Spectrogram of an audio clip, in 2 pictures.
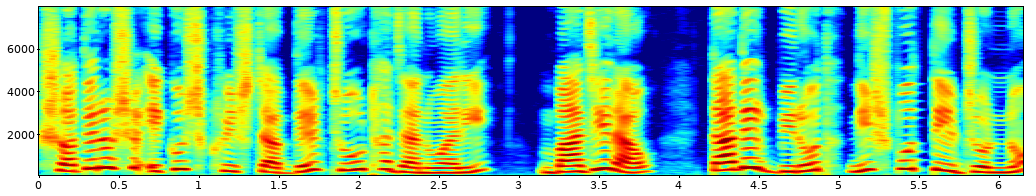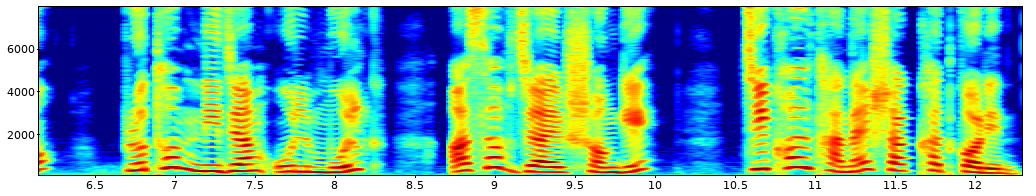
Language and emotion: Bengali, neutral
